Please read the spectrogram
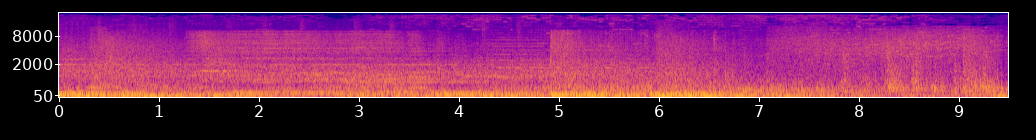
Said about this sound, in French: Nous allons atterrir. Et atterrir, mais nous n'avons même pas commencé la manœuvre. Tu as tout à fait raison. Nous sommes en train de nous écraser.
